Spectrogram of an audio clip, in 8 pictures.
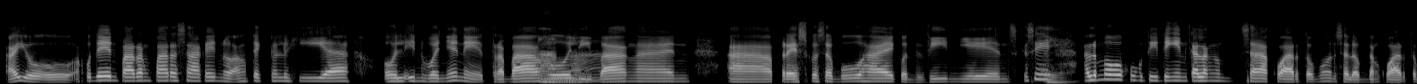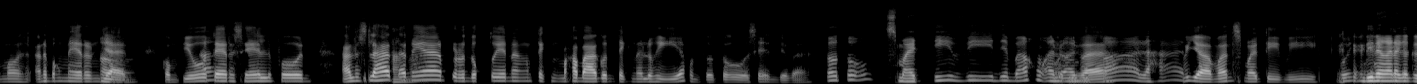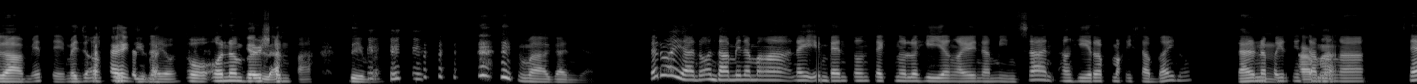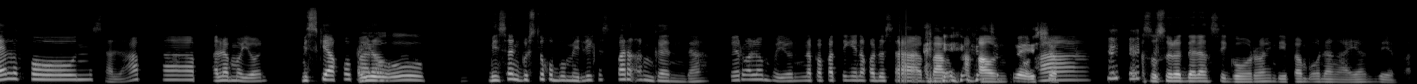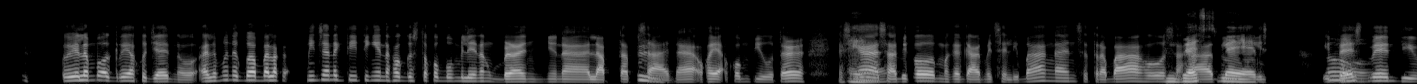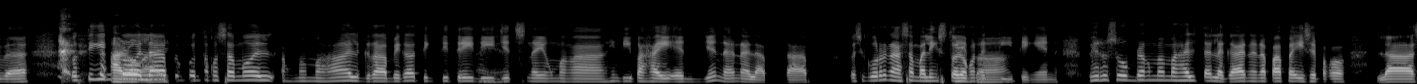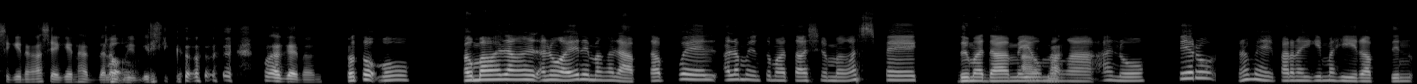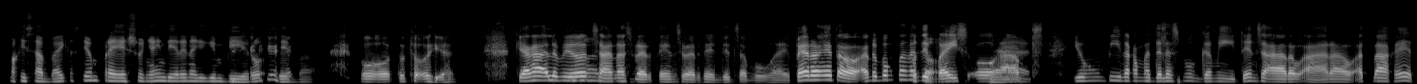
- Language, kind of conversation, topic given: Filipino, unstructured, Paano mo ginagamit ang teknolohiya sa pang-araw-araw na buhay?
- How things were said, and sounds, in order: tapping; chuckle; other background noise; giggle; laugh; chuckle; laugh; chuckle; laugh; laugh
